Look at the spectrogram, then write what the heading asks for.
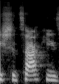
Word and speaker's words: shiitake: personal question, and I was interested in shiitake.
